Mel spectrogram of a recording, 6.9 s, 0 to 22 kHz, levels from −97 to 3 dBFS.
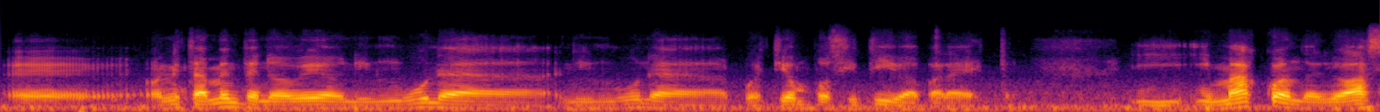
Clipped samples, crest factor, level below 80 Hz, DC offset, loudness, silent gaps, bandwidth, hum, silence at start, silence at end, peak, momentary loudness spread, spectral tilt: under 0.1%; 18 dB; -44 dBFS; under 0.1%; -19 LUFS; none; 6.8 kHz; none; 0 s; 0 s; 0 dBFS; 16 LU; -8 dB/octave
